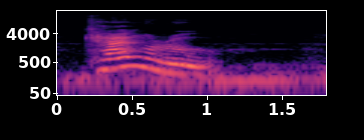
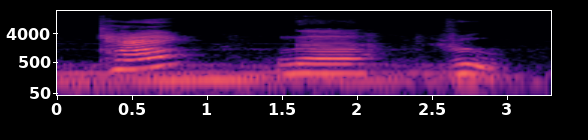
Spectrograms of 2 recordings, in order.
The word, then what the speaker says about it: kangaroo: And last syllable, it's different with first and middle, because in last syllable, not only last in last syllable that have to stress, but first syllable we have to stress, like kangaroo, kangaroo, like that.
